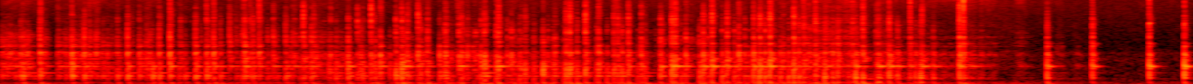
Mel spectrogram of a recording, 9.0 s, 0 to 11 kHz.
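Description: Long painted fingernails of both hands tap and scratch a large solid wooden tabletop with a dark varnished finish. Fast, dense tapping with scratching carries a steady woody tone around 700 Hz, with short, dry, quickly fading strikes. In the last couple of seconds the tapping thins out to a few sparse, separate clicks.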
